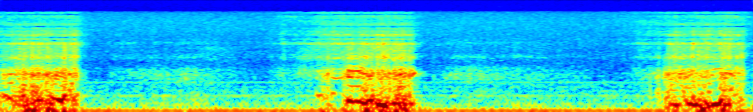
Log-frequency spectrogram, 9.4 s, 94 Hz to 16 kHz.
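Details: Snoring during sleep recorded with the SnoreLab app on 2025-02-02: deep, low rumbling snores on each breath in, about three cycles over nine seconds, over steady room hum.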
